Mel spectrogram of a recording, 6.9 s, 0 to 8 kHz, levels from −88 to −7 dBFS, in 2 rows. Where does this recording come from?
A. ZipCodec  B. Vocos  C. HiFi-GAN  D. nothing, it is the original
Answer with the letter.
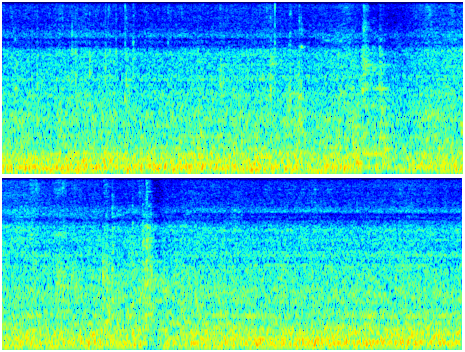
D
